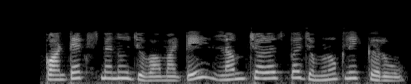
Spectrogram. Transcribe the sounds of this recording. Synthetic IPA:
kɔ̃ɳʈeksmɛ̃nũd͡ʒoʋamaʈeləmb̚t͡ʃɔɭəspəɾd͡ʒəmɳ̃ũklikːəɾũ

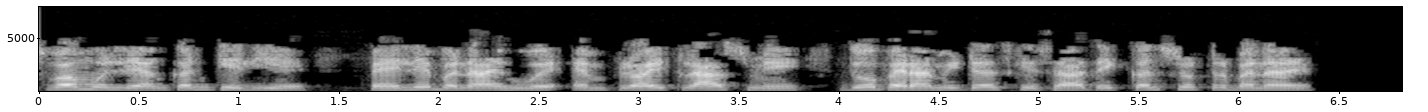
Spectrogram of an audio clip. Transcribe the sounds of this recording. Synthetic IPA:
swəmʊljə̃ŋkənkelie | pɛɦlebɐnaːeɦʊeʔɛ̃mplɔːiklaːsmẽ | d̪oːpɛːɾaːmiːʈəɾzkesaːt̪ʰeːkːə̃nsʈɾək̚ʈəɾbɐnaːeː

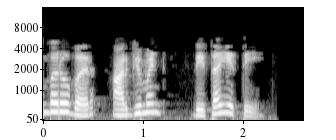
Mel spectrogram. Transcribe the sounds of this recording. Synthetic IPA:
bəɾobəɾaɾɡjumeɳʈ | d̪et̪ajet̪ḛ

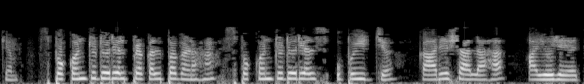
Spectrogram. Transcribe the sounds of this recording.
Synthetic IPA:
km | spokoɳʈuʈoɾijəlpɾɐkəlpəɡɐɽ̃ɐɦɐ̃spokoɳʈuʈoɾijəlsupəjud͡ʒjəkaɾjəɕalaɦaːjod͡ʑɐjat̪

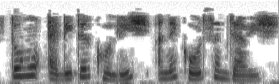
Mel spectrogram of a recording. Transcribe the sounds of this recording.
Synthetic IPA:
t̪oɦũeɖiʈəɾkʰoliʃənekoɽsəmd͡ʒʱaʋiʃ

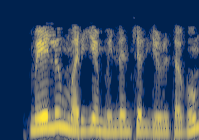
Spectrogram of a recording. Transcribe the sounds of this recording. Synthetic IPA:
meːlɯmːɐɾɪjɐmɪnːɐɲd͡ʒɐlɛɻɯðɐʋɯm

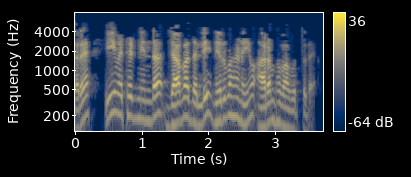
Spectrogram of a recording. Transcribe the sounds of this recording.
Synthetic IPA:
ɐɾe̞ | iːmet̪ʰɐɖnind̪ɐd͡ʒaːʋad̪ɐlːiniɾʋɐɦɐɳɛjuʔaːɾɐmbʱɐʋaːɡut̪ːɐd̪e̞̰

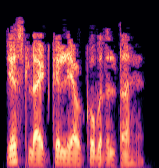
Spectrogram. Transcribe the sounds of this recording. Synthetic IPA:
jɐslaːɪʈkeleːaːʊʈ̚kobɐd̪əlt̪aɦɛ̰ː

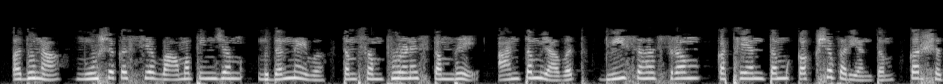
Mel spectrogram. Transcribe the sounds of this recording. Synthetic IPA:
ɐd̪ʱunaːmuːʂɐkɐsjɐʋaːmɐpiɲd͡ʑɐmnud̪ɐnːeːʋɐt̪ɐmsɐmpuːɾɳest̪ɐmbʱeː | aːnt̪ɐmjaːʋɐt̪d̪ʋiːsɐɦɐsɾɐmkɐt̪ʰɐjɐnt̪ɐmkɐkʂɐpɐɾjɐnt̪ɐmkɐɾʂɐ

